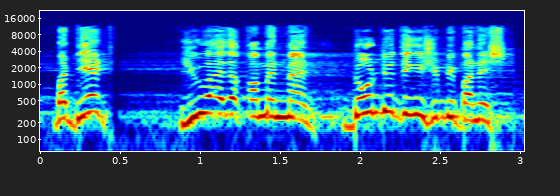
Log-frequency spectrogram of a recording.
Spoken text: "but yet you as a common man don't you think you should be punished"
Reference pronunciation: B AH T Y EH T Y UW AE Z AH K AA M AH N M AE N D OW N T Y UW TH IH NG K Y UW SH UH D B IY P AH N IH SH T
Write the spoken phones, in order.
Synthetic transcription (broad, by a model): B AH T Y EH T Y UW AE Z AH K AA M AH N M AE N D OW N T Y UW T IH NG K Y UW SH UH D B IY P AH N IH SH T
